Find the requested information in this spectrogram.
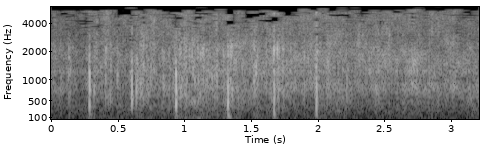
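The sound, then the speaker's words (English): A church audience gives a round of applause: a few loud, distinct claps stand out above a softer wash of clapping that gradually thins and fades toward the end. “And I just want to give him a round of applause,”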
